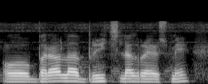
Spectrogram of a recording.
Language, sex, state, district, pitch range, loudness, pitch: Hindi, male, Arunachal Pradesh, Longding, 130-145 Hz, -14 LUFS, 135 Hz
